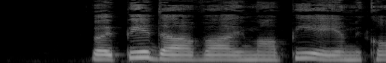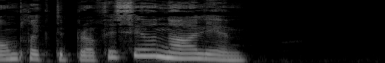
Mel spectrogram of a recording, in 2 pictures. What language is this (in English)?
Latvian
